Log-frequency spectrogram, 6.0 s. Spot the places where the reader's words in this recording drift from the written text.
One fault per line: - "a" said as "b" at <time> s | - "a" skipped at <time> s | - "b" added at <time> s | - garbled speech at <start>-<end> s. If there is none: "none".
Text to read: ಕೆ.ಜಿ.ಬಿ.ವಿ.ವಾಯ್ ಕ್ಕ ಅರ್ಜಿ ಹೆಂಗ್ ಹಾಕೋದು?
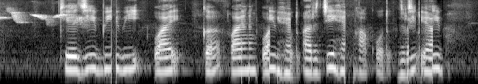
- garbled speech at 2.9-3.8 s
- garbled speech at 5.0-5.5 s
